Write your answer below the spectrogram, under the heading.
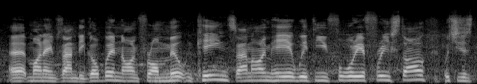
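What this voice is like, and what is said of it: Traditional English accent. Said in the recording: “a traditional English accent”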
